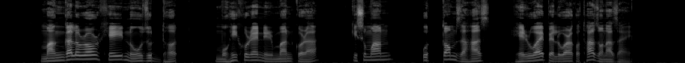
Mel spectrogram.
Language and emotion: Assamese, neutral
